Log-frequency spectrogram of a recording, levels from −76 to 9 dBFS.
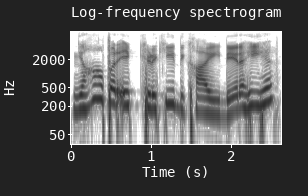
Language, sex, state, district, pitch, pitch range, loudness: Hindi, male, Jharkhand, Ranchi, 190 Hz, 170-230 Hz, -13 LUFS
